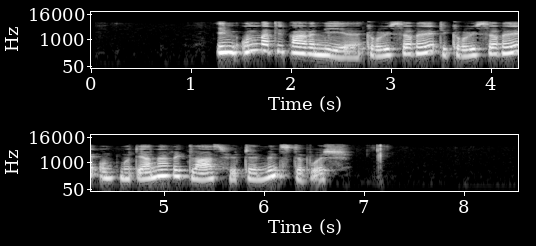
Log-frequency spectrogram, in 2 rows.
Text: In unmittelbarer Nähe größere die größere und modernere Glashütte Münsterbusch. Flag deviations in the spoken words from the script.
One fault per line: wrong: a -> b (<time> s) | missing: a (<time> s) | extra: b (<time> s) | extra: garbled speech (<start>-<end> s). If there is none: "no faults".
no faults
